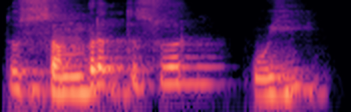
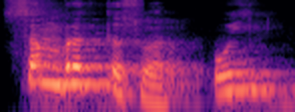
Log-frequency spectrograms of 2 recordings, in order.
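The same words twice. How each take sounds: First: Said in the usual way. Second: Slow, deliberate repeat of the mnemonic Samrut स्वर उई; teacher drilling Samrut स्वर उई slowly for memory. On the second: Shown as a demonstration. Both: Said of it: "trick आपको इसकी याद आप रख सकते हैं उई से".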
